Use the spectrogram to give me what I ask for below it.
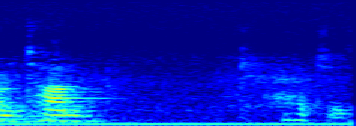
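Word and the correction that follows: Cech: Check is how it's pronounced.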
